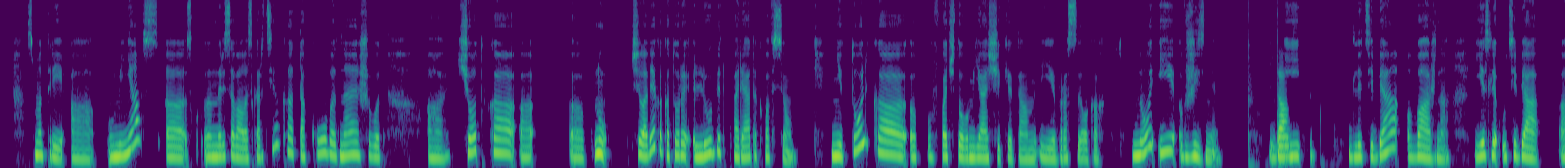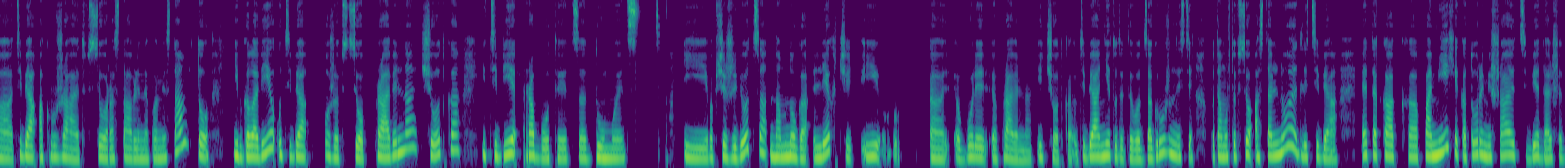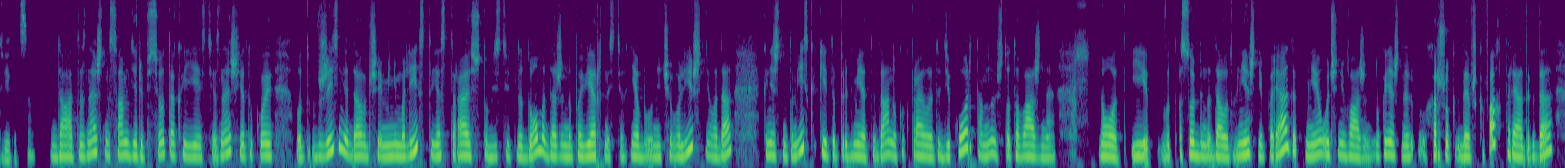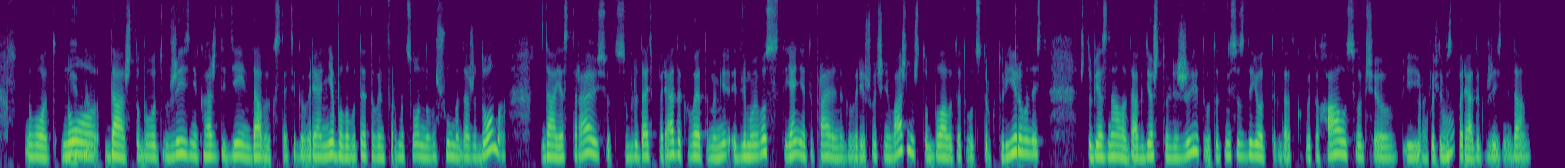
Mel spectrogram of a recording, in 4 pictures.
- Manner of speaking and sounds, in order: other background noise; tapping
- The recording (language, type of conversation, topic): Russian, advice, Как мне сохранять спокойствие при информационной перегрузке?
